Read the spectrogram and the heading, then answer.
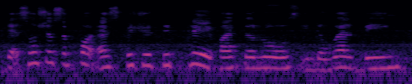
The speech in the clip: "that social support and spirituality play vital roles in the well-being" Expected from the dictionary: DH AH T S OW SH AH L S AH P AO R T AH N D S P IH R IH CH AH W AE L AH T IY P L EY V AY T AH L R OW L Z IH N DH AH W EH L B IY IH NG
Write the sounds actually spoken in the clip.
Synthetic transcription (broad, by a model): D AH T S OW SH AH L S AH P AO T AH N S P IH SH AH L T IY P L EY B AY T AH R OW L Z IH N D AH W EH L B IY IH NG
